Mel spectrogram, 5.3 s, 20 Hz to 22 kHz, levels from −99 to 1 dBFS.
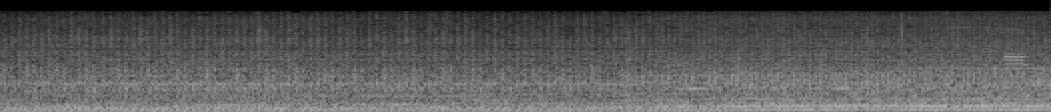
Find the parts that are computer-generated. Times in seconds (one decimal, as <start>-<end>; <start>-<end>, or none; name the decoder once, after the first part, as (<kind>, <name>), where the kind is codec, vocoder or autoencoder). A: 0.0-0.5 (vocoder, BigVGAN v2); 3.7-5.3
